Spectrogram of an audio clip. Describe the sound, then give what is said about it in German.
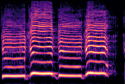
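A voice imitates the sound of the Atari version of the Pac-Man video game, singing four loud, steady tones that alternate between a lower and higher pitch in a quick, siren-like pattern. “Das ist der Sound von Pac-Man übrigens.”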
